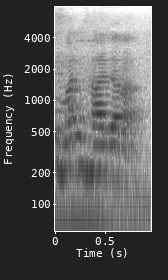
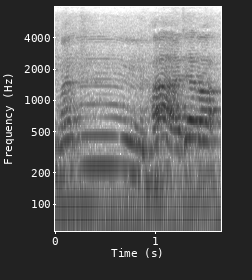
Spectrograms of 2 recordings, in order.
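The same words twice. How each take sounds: First: The n is released quickly without nasal hold. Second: The n is nasalized and held before ha. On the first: The speaker calls it right. "यहाँ भी जल्दी पढ़ेंगे" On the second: The speaker calls it wrong. "ऐसे नहीं पढ़ेंगे"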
